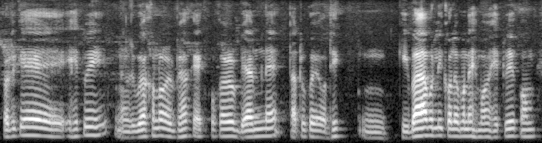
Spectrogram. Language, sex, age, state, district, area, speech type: Assamese, male, 60+, Assam, Dibrugarh, rural, spontaneous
